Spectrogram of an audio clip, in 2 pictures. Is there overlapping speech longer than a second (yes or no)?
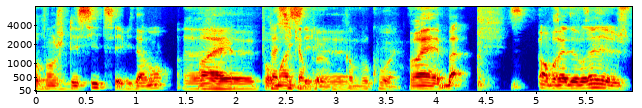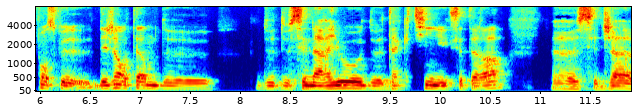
yes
